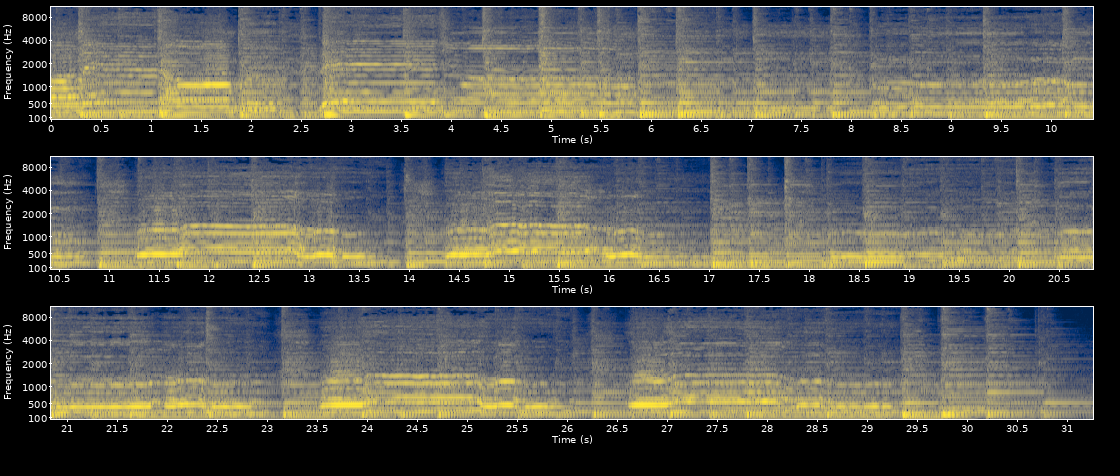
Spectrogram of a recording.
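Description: Steel-string acoustic guitar strummed, with two male voices singing a wordless melody over it (the song's closing "mmm hmm hmm").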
